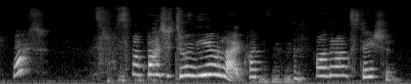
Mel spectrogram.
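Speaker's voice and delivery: high, bewildered what-am-I-doing-here; baffled disbelief. Retold or imitated. Stranded traveller baffled at the wrong station, high and bewildered. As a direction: squeak out the confusion.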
